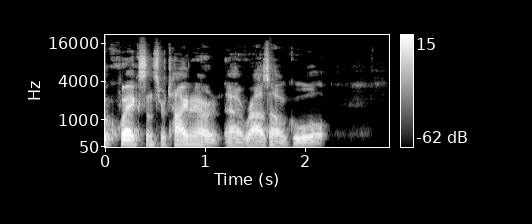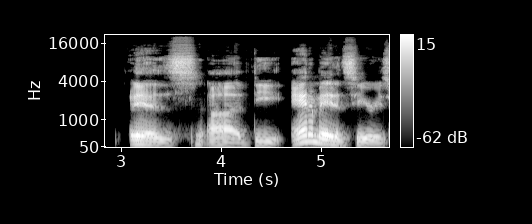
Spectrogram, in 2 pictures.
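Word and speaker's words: Ra's al Ghul: they call it and they pronounce it differently they they call him rachel and so in the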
